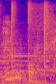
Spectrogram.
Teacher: asimilasi dari nasal N yang berubah menjadi M karena pendekatan dengan bunyi bilabial P atau asimilasi regresif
